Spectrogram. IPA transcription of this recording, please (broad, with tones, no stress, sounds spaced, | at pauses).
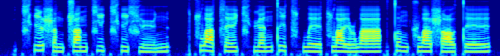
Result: t͡ɕʰ i˧˥ ʂ ə˨˩ n ʈ͡ʂ a˥ n t͡ɕ i˥ t͡ɕʰ i˥˩ ɕ y˨˩˦ n | t͡s w ä˥˩ t͡s e˧˥ ɪ̯ t͡ɕʰ ɥ ɛ˧˥ n t̪ i˥˩ t͡sʰ w e˨˩ ɪ̯ t͡s w a˥˩ ɪ̯ ɻ w ä˥ | t̪ ɤ˥˩ ŋ ʈ͡ʂ w ä˥ ʂ ɑ˧˥ ʊ̯ t̪ e˧˥ ɪ̯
